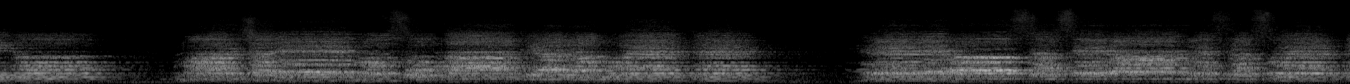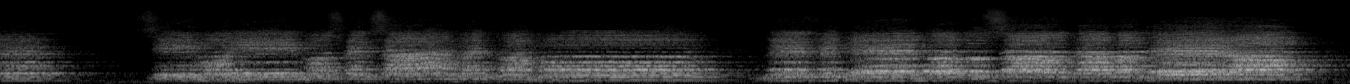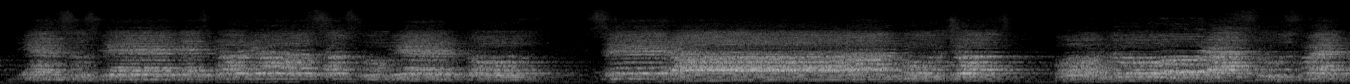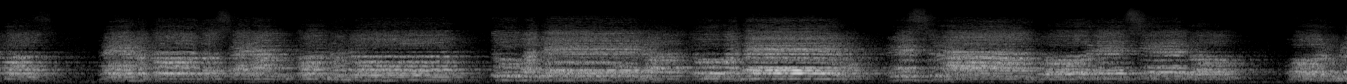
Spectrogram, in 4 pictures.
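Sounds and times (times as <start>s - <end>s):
choir of young voices singing: 0.0s - 53.9s.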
